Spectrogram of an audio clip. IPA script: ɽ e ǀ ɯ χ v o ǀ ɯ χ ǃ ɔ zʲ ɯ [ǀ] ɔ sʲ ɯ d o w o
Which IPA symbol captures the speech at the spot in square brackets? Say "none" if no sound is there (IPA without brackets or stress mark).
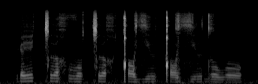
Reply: ǃ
